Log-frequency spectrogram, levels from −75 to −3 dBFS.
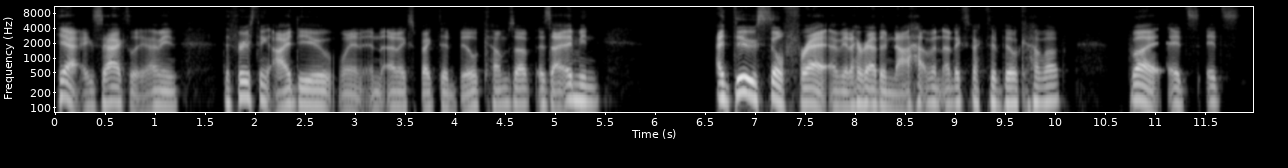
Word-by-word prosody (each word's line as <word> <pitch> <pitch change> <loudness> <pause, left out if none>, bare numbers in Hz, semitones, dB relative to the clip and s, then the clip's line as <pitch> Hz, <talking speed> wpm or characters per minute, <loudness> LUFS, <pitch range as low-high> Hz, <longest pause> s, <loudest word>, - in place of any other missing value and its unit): Yeah, 170 -1 +4
exactly, 115 -1 0
I 110 +3 -4
mean, 110 -1 -2 0.5
the 125 - -5
first 165 +2 0
thing 150 -7 -3
I 100 +4 +3
do 115 -3 -1
when 95 -2 -5
an 100 -2 -9
unexpected 100 -2 -4
bill 95 +5 -3
comes 120 +3 -8
up 120 0 -1
is 120 -1 -5
that, - - +4
I - - +5
mean 140 -3 -2 1.2
I 160 - +8
do 180 +5 +6
still 135 -3 +3
fret, 125 +2 +4
I 110 - -3
mean, 105 -1 -1
I'd - - +1
rather 115 -1 +3
not 100 -1 -1
have - - -2
an 130 -3 -4
unexpected 125 0 -4
bill 125 +1 +1
come 130 +1 -5
up, 140 +1 -3 0.6
but 150 -1 +4
it's 120 -2 -5
it's, 135 - -9
120 Hz, 185 wpm, -24 LUFS, 105-135 Hz, 1.2 s, I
